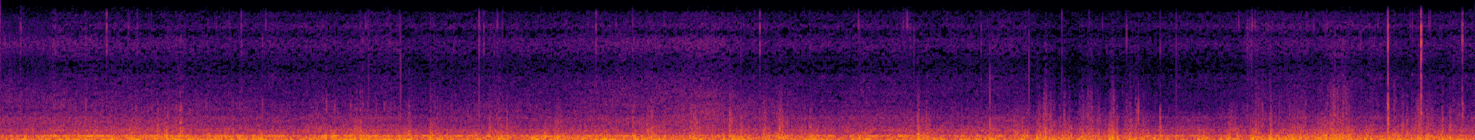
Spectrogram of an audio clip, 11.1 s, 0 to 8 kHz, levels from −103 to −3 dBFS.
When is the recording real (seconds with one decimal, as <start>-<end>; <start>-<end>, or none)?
0.0-4.0; 4.9-5.8; 8.2-11.1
